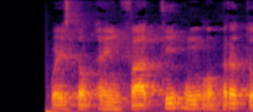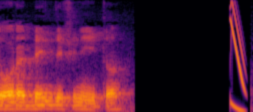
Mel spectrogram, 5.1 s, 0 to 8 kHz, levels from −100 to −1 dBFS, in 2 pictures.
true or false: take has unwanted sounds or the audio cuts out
true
